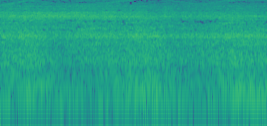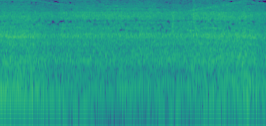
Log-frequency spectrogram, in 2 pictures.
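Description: Diesel engine of a SANY reach stacker running steadily as the machine lowers a tank container onto a rail wagon, with slight swells in loudness.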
